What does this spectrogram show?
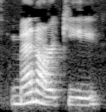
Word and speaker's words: menarche: that up is because the word Anarchy rhymes with menarchy monarchy is the first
